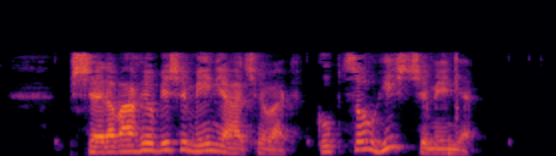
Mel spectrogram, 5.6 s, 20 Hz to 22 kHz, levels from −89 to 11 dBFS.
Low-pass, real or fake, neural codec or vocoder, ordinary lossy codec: 5.4 kHz; real; none; MP3, 32 kbps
